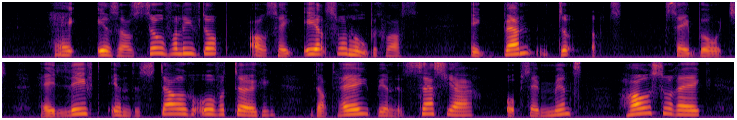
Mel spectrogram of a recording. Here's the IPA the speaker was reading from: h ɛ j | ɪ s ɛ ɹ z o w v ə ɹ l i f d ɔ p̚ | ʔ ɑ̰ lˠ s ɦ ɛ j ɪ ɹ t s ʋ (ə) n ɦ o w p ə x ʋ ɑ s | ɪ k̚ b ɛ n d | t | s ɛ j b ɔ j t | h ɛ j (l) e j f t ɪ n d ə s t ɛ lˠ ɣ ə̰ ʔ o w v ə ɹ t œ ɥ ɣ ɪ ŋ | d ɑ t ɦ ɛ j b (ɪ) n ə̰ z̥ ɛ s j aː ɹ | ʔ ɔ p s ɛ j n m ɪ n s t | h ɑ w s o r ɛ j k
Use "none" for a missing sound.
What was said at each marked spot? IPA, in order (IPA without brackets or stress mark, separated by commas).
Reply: ɑ, l, ɪ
